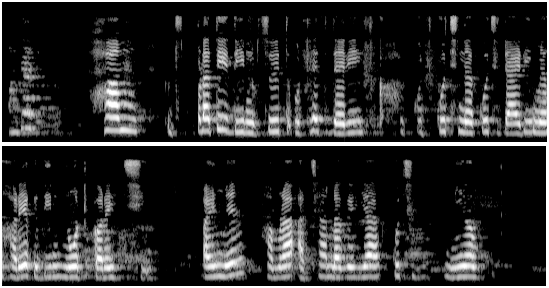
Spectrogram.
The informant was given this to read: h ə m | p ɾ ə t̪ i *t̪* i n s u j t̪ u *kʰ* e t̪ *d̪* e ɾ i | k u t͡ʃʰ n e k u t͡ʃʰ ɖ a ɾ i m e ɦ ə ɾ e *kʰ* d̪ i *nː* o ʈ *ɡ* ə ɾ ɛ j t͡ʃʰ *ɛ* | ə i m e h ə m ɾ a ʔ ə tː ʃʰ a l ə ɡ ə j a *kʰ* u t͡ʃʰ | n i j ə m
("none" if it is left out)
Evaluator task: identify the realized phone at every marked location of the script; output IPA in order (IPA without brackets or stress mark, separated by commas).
d̪, ʈʰ, d̪, k, nː, k, i, k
